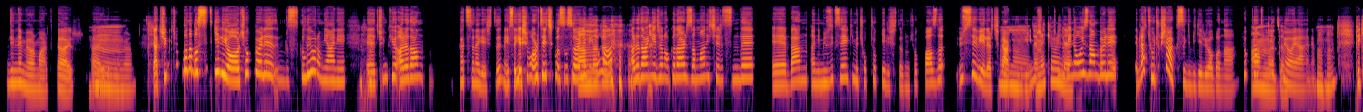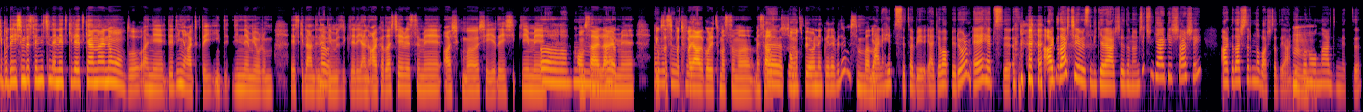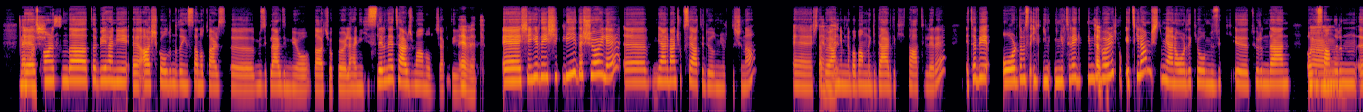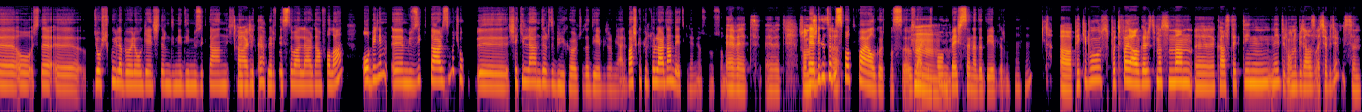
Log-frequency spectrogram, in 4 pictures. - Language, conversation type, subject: Turkish, podcast, Müzik zevkinde zamanla ne gibi değişiklikler oldu, somut bir örnek verebilir misin?
- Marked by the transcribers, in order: other background noise; chuckle; other noise; chuckle; laugh; chuckle; "algoritmasından" said as "algaritmasından"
